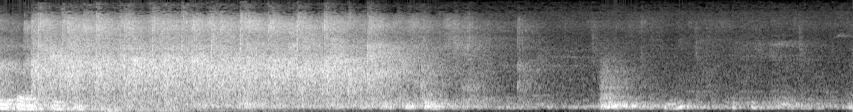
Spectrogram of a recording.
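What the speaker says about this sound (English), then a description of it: "Please give Ursula a round of applause" Sustained applause from a crowd fills the first several seconds, then fades out as the room quiets, followed by a few faint thumps and shuffling.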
